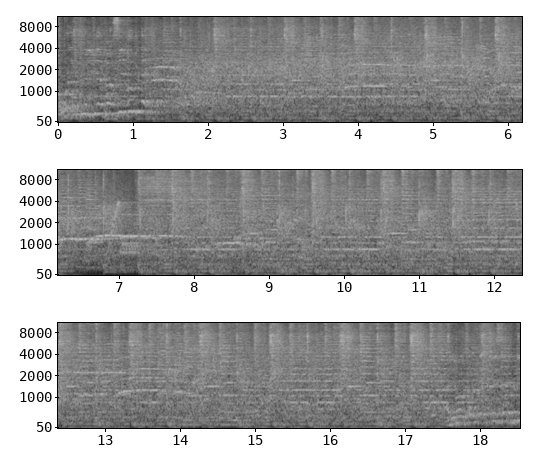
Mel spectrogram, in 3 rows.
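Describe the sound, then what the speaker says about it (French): A pageant audience gives sustained applause for Miss Bourgogne 2013: dense, steady clapping mixed with cheers and crowd noise from a large hall, over a host speaking into a microphone. "On l'applaudit bien fort, s'il vous plaît."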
